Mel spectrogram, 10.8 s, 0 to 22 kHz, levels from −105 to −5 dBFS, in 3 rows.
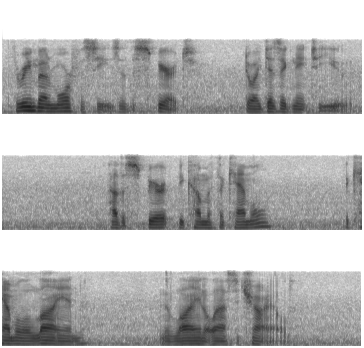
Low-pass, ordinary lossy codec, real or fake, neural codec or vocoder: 5.4 kHz; Opus, 64 kbps; fake; vocoder, 22.05 kHz, 80 mel bands, WaveNeXt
